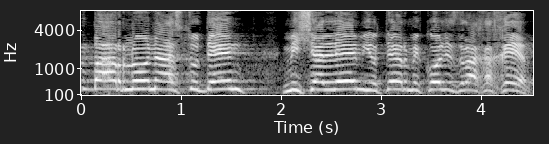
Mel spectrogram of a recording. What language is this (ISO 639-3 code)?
heb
